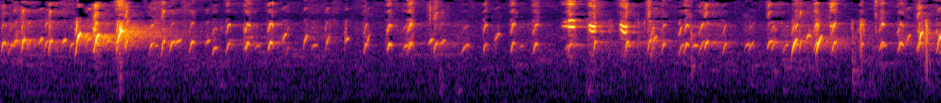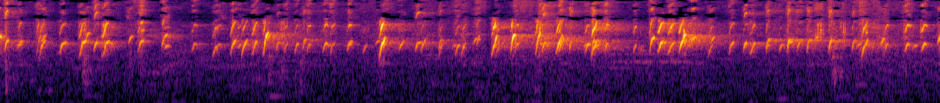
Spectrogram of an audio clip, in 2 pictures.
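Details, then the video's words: Goldfinch song in phrases of bright twittering chirps and buzzy trills, separated by short gaps, opening with loud sharp notes and ending with several rapid, rising tinkling bursts. "Goldfinch motivating songs"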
